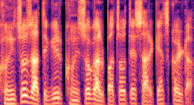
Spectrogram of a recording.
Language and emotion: Goan Konkani, neutral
